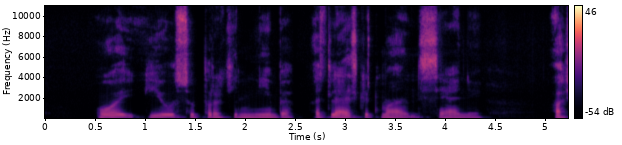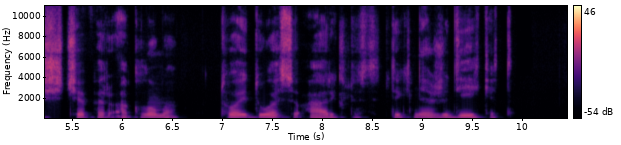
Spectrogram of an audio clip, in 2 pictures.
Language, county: Lithuanian, Telšiai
